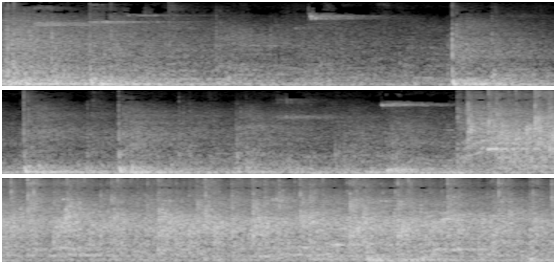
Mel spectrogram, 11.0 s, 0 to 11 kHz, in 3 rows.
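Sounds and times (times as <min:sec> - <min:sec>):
basketball bouncing on floor: 0:00.0 - 0:01.6, 0:03.0 - 0:06.5
sneaker squeak: 0:00.0 - 0:03.2, 0:04.4 - 0:06.7.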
